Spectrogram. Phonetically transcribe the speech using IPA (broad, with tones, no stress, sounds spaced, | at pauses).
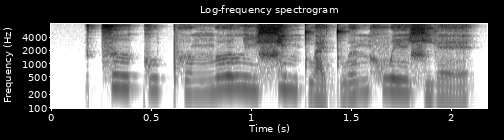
t͡s ɹ̩˥˧ k u˥˩ pʰ ɤ˧˥ ŋ ɤ˥ l i˧˥ ɕ i˥˩ n t̪ w a˩ ɪ̯ t̪ w ə˥ n x w e˥˩ ɪ̯ ɕ j ɛ˨˩˦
